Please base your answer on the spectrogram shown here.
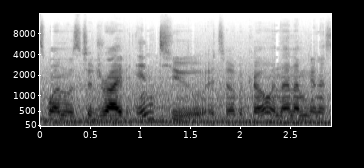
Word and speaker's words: Etobicoke: Etobicoke.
